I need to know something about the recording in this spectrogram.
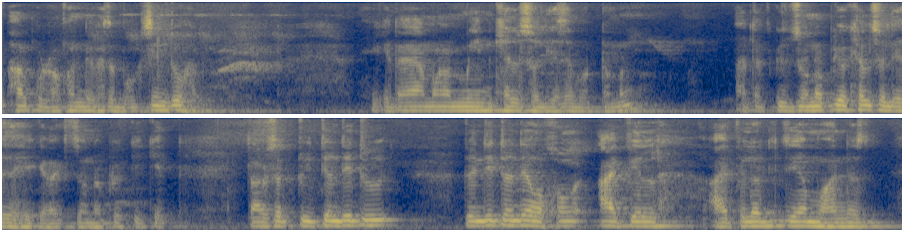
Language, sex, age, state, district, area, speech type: Assamese, male, 45-60, Assam, Nagaon, rural, spontaneous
